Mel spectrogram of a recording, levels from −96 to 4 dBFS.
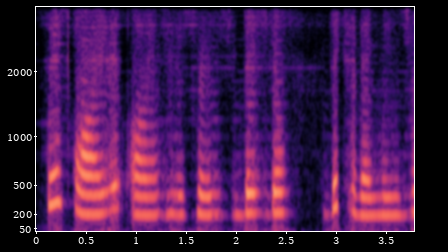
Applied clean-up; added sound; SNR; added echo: neural separator model SepFormer WHAMR!.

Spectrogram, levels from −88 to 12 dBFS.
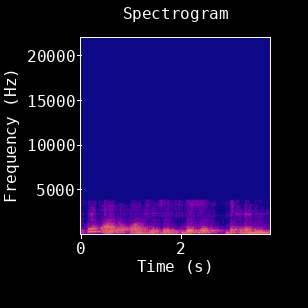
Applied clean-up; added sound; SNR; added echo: neural separator model SepFormer DNS4.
